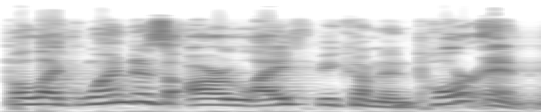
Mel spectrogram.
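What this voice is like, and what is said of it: Raised, ranting voice. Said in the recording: “my voice is raised, I'm like ranting right now”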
